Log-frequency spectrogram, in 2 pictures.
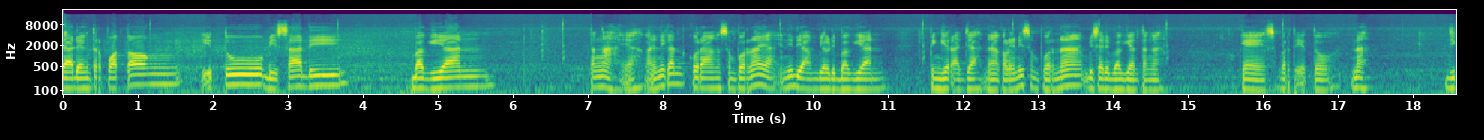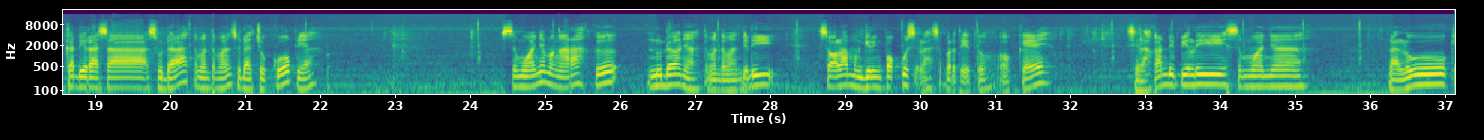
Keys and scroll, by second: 6.2 r, 7.6 v, 14.5 r, 15.8 v, 21.5 r, 22.9 v.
